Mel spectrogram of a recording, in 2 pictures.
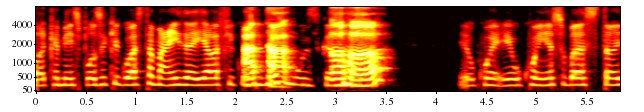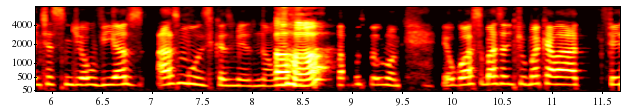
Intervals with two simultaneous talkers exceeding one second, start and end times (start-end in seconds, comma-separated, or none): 2.0-3.4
